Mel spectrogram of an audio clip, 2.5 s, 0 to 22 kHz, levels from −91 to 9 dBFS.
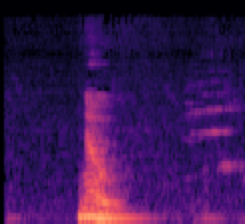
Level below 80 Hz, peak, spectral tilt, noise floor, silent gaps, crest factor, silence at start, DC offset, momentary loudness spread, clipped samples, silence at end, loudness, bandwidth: -56 dBFS; -2 dBFS; -9 dB/octave; -57 dBFS; none; 18 dB; 0.75 s; under 0.1%; 18 LU; under 0.1%; 1.05 s; -17 LUFS; 7 kHz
